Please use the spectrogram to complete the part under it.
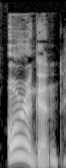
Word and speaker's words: Oregon: It's pronounced Oregon. Say it fast so it doesn't sound stupid.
